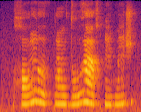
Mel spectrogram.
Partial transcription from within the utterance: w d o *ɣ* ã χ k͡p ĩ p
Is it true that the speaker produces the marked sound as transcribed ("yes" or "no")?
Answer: yes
